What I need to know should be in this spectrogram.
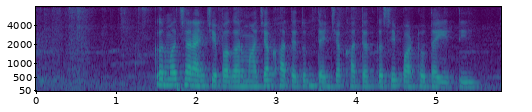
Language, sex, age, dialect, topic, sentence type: Marathi, female, 36-40, Northern Konkan, banking, question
